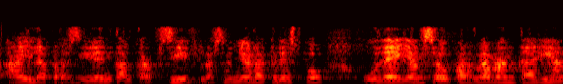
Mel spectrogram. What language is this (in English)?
Catalan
